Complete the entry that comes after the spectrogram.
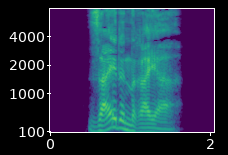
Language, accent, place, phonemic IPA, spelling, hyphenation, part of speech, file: German, Germany, Berlin, /ˈzaɪ̯dənˌʁaɪ̯ɐ/, Seidenreiher, Sei‧den‧rei‧her, noun, De-Seidenreiher.ogg
- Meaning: little egret (bird of the species Egretta garzetta)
